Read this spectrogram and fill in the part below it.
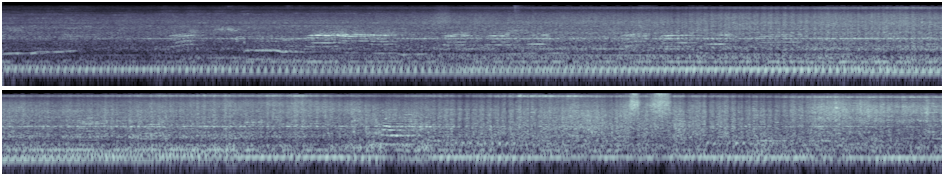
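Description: A diesel locomotive engine rumbles steadily, growing louder as it approaches.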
